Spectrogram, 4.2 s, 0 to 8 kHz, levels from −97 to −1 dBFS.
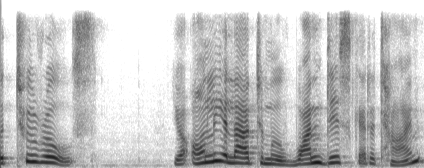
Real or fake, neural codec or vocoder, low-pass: real; none; 7.2 kHz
